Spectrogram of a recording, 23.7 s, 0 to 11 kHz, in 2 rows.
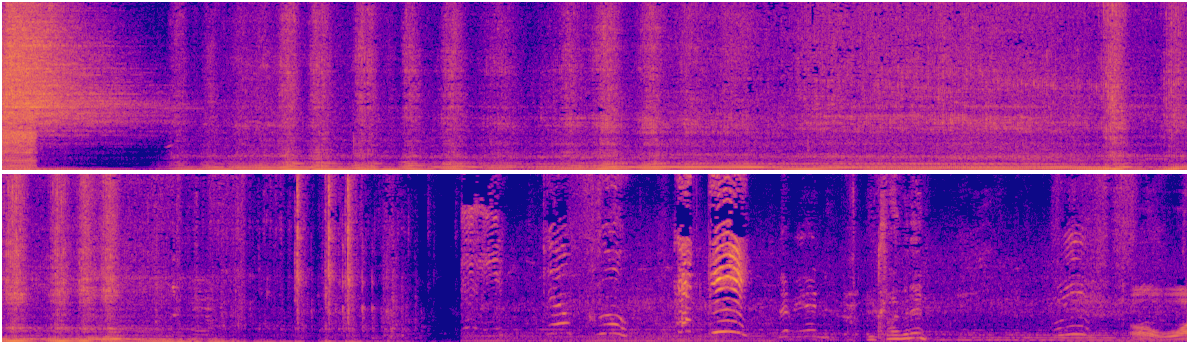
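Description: A Toyota KE70 Corolla engine runs and revs as the car moves, rising and falling through harsh, uneven bursts before dropping away, with people talking and calling out over it.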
